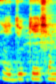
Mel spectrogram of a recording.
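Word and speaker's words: education: ಡಿ ಅಕ್ಷರದ ಉಚ್ಚಾರ ಜಗುತ್ತದೆ ಆದರೆ ಎಕ್ಸೆಪ್ಷನ್ಸ್ ಇರುತ್ತೆ ಬಸವರಾಜ್ ಅವರೇ ನೀವು ಕೇಳಿದ್ರಿ ಎಜುಕೇಶನ್ ಬಗ್ಗೆ ನೋಡಿ ಇದರಲ್ಲಿ ಈ ಯಾವ ಅಕ್ಷರಗಳು ಇಲ್ಲ ಆದರೂ ಕೂಡ ಇದನ್ನ ಎಜುಕೇಶನ್ ಅಂತಾನೆ ಪ್ರೊನೌನ್ಸ್ ಮಾಡ್ತಾರೆ ಈಗ ಡಿ ಅಕ್ಷರದ ಜ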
